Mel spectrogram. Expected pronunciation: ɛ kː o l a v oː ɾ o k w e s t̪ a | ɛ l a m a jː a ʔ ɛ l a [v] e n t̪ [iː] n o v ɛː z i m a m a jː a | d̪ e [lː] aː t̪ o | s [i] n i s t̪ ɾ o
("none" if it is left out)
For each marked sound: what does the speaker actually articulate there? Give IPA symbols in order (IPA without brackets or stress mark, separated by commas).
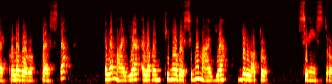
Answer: v, i, lː, i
